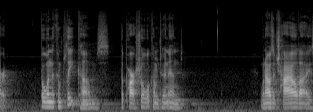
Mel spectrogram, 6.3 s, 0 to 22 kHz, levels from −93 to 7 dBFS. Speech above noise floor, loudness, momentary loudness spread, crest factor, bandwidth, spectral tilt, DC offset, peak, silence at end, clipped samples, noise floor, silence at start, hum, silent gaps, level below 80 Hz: 30 dB; -33 LUFS; 17 LU; 24 dB; 16 kHz; -5 dB/octave; under 0.1%; -10 dBFS; 0 s; under 0.1%; -62 dBFS; 0 s; none; none; -68 dBFS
